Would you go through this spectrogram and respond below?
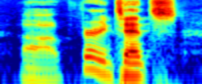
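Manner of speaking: ordinary delivery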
